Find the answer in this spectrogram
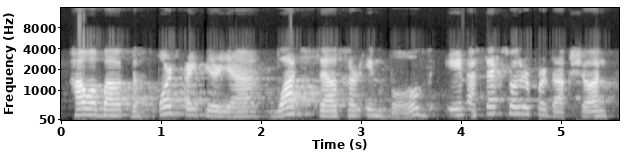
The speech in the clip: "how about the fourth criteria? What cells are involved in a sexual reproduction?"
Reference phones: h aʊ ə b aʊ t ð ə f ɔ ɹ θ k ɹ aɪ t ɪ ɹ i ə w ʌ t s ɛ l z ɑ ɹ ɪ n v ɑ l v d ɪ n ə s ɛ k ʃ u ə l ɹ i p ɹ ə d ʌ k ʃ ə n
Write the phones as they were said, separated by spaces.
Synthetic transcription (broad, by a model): h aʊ ə b aʊ t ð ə p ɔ ɹ t k ɹ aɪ t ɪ ɹ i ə w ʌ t s ɛ l s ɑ ɹ ɪ n v ɑ l v d ɪ n ə s ɛ k s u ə l ɹ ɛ p ɹ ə d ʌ k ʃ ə n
